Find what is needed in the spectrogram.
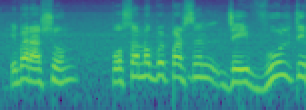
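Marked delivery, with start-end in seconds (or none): none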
